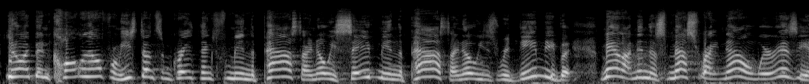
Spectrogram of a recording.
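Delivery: complaining believer. Retold or imitated. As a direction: plead like someone who feels forgotten. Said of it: "and you go".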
